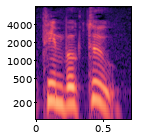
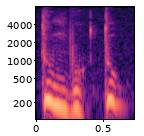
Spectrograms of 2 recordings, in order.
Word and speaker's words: Timbuktu: Entonces, se pronuncia de muchas maneras según quien lo esté pronunciando. Para muchos para los ingleses y los árabes lo llaman Timbuktu. Los franceses lo llaman Tumbuctú. Tinabactú es como le dicen los tuaregs.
